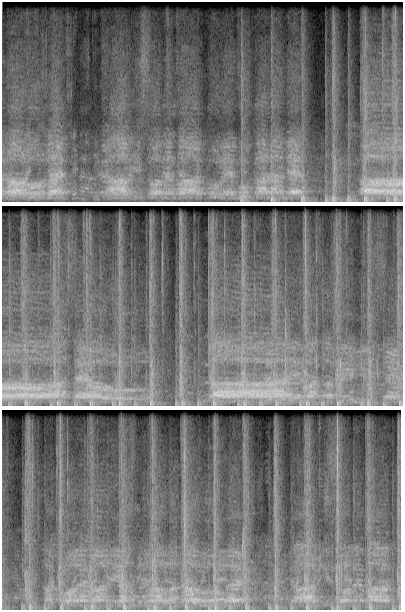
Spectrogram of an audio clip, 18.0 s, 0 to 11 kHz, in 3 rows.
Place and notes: Raatin stadion, Oulu, Finland - AC Oulu supporters singing and chanting
Supporters of football team AC Oulu singing and chanting during the first division match between AC Oulu and Jaro. Zoom H5, default X/Y module.
Pohjois-Pohjanmaa, Manner-Suomi, Suomi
